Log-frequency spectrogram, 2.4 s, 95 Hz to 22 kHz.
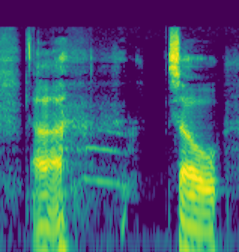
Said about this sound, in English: But that means for the next 4 episodes, you're probably going to get a guest cat, depending if she wants to meow while I'm recording.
